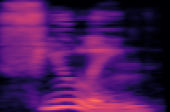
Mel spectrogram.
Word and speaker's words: fueling: So it's a light L now. It's a little different. Fueling. Not fueling, but fueling. The light L is straighter.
